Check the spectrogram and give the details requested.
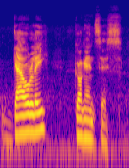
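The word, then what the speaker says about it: gaoligongensis: So I would pronounce this collocacia gowi gongensis.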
